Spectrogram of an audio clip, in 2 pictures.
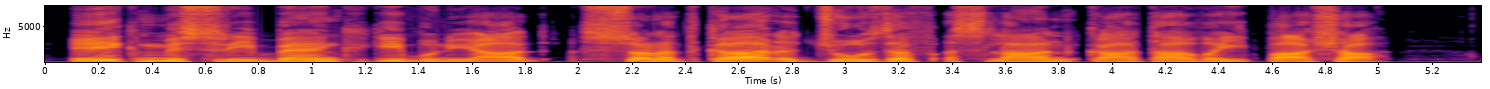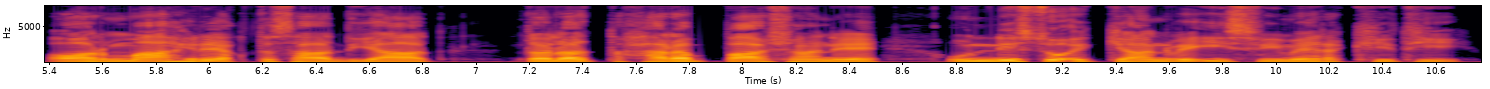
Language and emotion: Urdu, neutral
